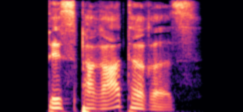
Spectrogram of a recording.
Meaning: strong/mixed nominative/accusative neuter singular comparative degree of disparat
- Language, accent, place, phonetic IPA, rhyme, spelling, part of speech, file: German, Germany, Berlin, [dɪspaˈʁaːtəʁəs], -aːtəʁəs, disparateres, adjective, De-disparateres.ogg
